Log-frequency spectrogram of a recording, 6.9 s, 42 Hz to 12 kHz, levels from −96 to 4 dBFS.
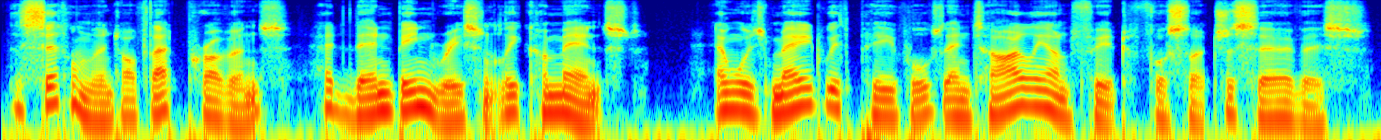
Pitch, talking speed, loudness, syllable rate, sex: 120 Hz, 180 wpm, -16 LUFS, 5.7 syllables/s, male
